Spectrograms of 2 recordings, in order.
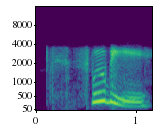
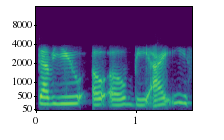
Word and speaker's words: Swoobie: How do you say it or spell it? Swoobie. Yeah, it's SWOOBIE.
